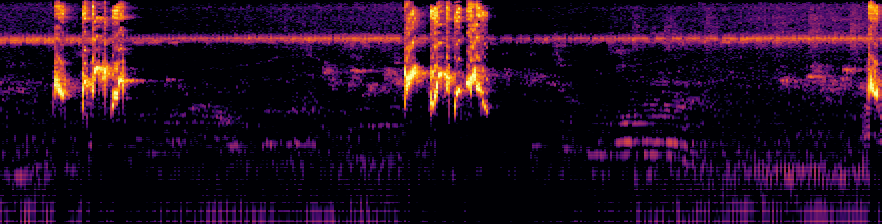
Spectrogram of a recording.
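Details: Red-whiskered bulbul morning song in twisting style, used for training young birds: two energetic warbled phrases of looping whistles about three seconds apart, a lone note at the end, over a faint steady high tone and low murmur.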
